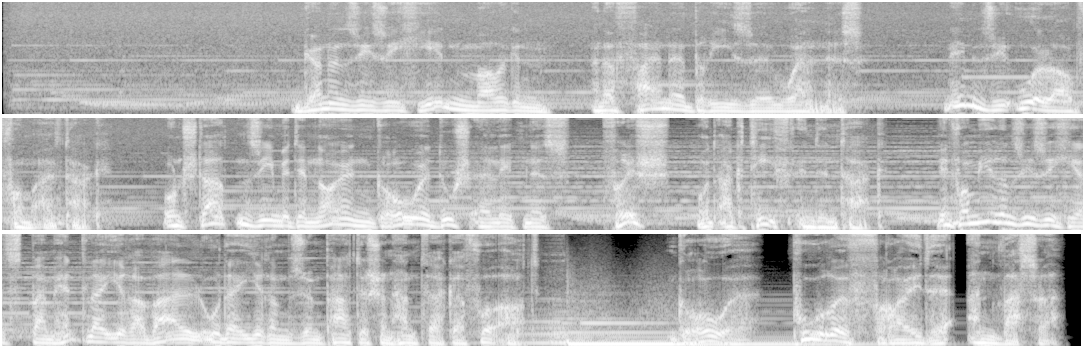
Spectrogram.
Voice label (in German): Duscherlebnis Spot; Grohe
